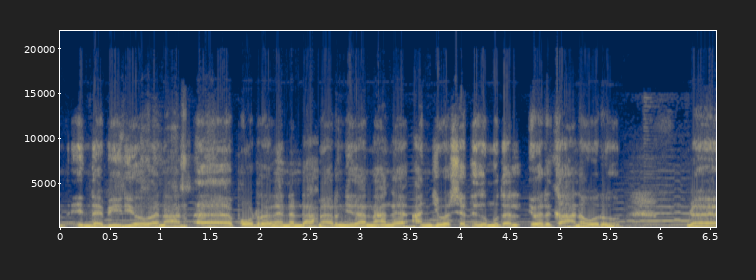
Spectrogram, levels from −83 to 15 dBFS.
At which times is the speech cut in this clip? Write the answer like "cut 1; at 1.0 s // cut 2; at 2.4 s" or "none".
cut 1; at 2.6 s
